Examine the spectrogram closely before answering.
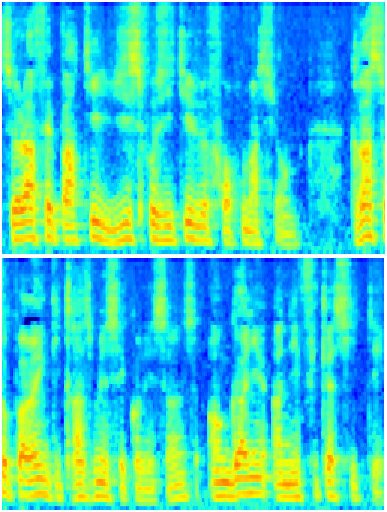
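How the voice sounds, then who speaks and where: Here is a man speaking at a medium pitch with ordinary pitch variation. It is a plain, everyday voice. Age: 50s. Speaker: transport operations manager. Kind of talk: interview.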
